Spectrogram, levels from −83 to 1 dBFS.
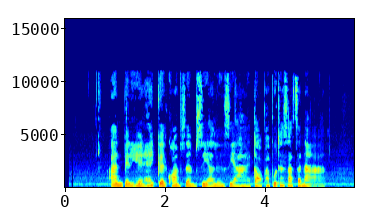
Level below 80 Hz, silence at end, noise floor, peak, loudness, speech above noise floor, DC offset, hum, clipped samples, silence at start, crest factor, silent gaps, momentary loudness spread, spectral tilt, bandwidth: -68 dBFS; 0.6 s; -51 dBFS; -4 dBFS; -25 LUFS; 27 dB; under 0.1%; none; under 0.1%; 0.65 s; 20 dB; none; 5 LU; -5.5 dB/octave; 11.5 kHz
